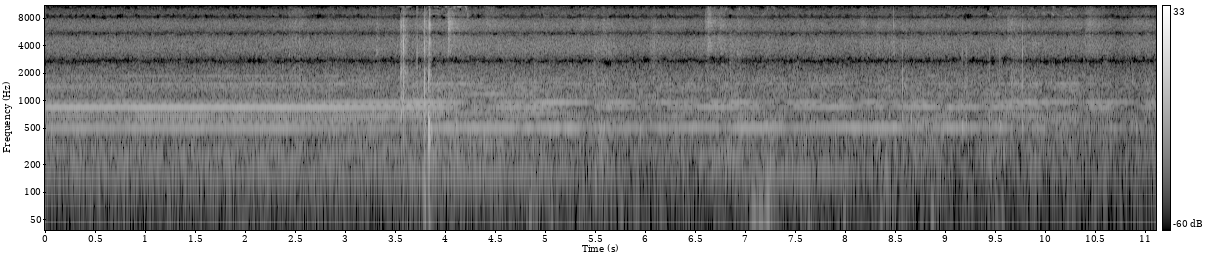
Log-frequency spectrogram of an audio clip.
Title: Samsung fridge making noise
